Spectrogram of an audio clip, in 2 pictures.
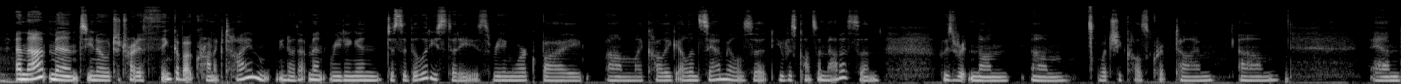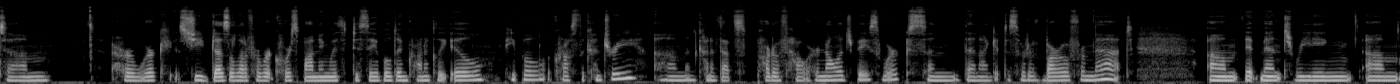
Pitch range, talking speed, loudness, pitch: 180-200 Hz, 190 wpm, -25 LUFS, 190 Hz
